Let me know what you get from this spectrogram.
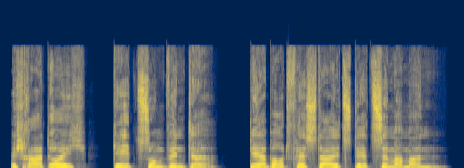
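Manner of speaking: sehr hohes, feines Stimmchen; Spinnenstimme. A narrator's reading. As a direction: als winzige Spinne antworten. (Spinne antwortet den Kindern mit sehr hohem Stimmchen)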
